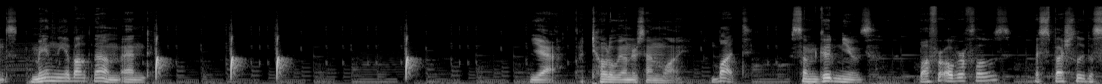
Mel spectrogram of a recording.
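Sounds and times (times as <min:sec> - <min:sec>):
background music: 0:00.0 - 0:11.0
plop sound effect: 0:02.3 - 0:03.0, 0:04.0 - 0:04.3.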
